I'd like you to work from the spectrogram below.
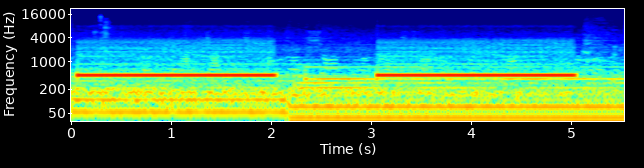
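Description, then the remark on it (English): A telephone line tone from an attempt to place a long-distance call from Samoa sounds in two long, steady, loud beeps of about two seconds each, separated by a short pause, over a low background hum. “2 decades ago, as a medical anthropology field worker in Samoa, I had spent weeks trying to get a long-distance phone connection to check in with my parents after weeks of trying.”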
